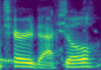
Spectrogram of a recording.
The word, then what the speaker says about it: pterodactyl: G is a gnome and then uh G is in new P is P is in pterodactyl.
